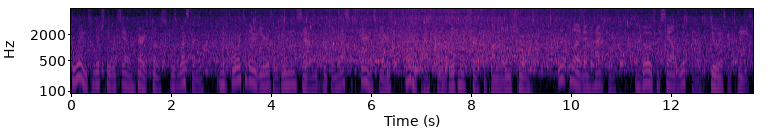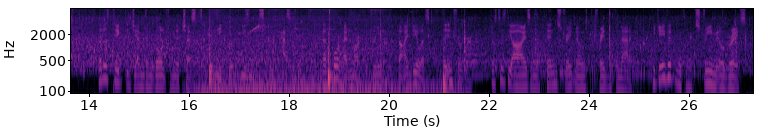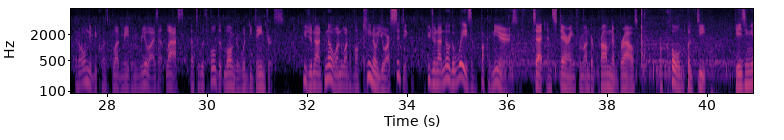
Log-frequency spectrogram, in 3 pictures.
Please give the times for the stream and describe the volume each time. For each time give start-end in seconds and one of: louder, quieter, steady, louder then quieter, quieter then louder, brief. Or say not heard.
0.0-40.8 quieter.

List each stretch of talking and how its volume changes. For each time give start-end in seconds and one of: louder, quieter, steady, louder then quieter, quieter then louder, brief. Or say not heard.
0.0-40.8 louder.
